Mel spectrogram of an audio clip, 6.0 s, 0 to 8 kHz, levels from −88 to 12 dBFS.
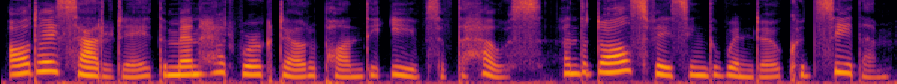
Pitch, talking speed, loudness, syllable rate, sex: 235 Hz, 230 wpm, -17 LUFS, 5.5 syllables/s, female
